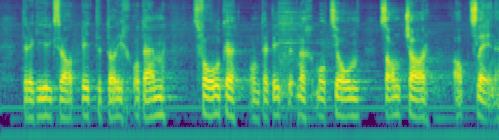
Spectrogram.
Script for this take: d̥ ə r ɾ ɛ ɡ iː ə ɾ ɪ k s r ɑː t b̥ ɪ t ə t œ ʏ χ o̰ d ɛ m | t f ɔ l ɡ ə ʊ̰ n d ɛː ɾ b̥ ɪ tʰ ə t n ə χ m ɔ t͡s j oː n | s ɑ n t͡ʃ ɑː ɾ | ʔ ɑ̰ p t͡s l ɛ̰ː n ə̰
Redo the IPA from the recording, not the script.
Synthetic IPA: d̥ ə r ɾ ɛ ɡ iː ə ɾ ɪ k s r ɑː t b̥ ɪ t ə t œ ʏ χ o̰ d ɛ m | t͡s f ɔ l ɡ ə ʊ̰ n d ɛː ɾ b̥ ɪ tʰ ə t n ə χ m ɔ t͡s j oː n | s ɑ n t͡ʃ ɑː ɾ | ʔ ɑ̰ p t͡s l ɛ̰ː n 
